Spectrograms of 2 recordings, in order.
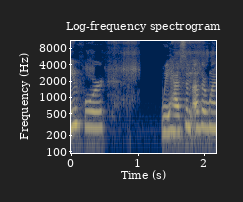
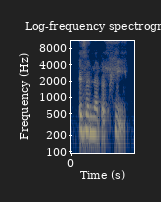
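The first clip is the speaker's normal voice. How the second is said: ordinary delivery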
